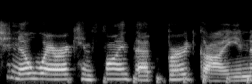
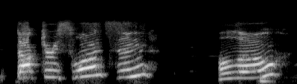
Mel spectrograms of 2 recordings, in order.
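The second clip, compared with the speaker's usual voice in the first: high, shouted calling out; 7 semitones higher than usual. In a role-play scene, walking up to reception and calling for the doctor, shouting. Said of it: "I immediately shout".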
